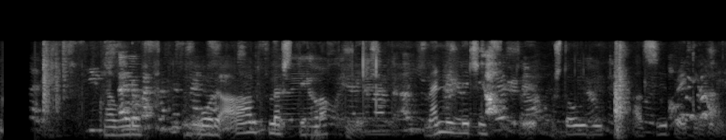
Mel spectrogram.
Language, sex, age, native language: Icelandic, male, 12, Icelandic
